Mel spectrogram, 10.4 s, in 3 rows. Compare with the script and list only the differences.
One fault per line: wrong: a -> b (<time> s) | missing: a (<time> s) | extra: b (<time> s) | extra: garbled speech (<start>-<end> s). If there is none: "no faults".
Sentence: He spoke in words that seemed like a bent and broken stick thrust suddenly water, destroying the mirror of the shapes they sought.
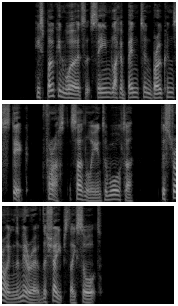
extra: into (5.4 s)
